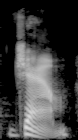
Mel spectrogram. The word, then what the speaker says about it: GAM: It's called JAM, but is actually spelled G-A-M instead of J-A-M. So it's a soft G.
